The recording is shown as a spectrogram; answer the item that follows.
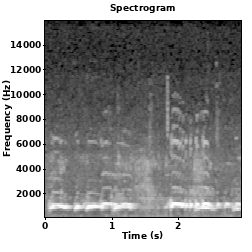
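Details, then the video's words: Local zebra dove song used to lure other zebra doves; two rolling cooing phrases of rapid pulsed notes, separated by a short quiet gap, over faint low background noise. "PERKUTUT LOKAL GACOR PALING DISUKAI 🐦 Suara Asli Bikin Semua Perkutut Dimanapun Pasti Nyaut"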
